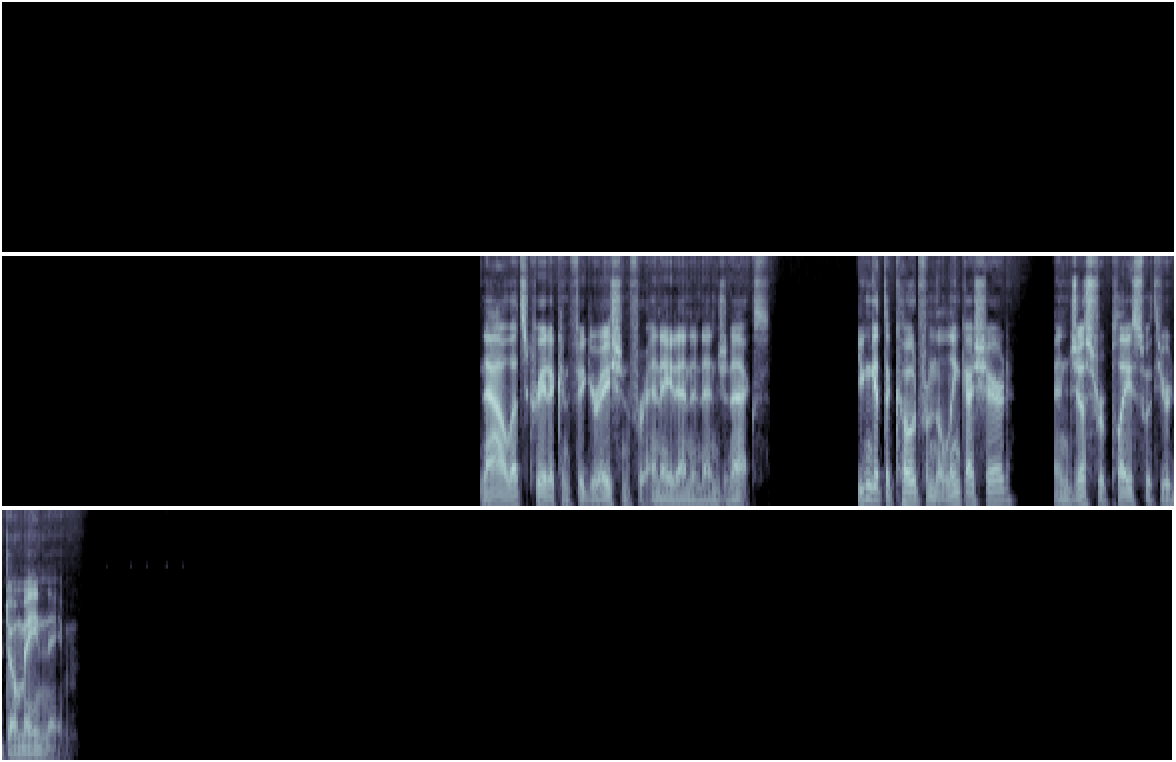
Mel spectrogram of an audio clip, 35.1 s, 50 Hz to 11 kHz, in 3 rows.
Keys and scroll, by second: 7.7 alt+super+Right, 15.6 super+v, 21.8 super+v, 23.0 Up, 25.1 Right, 29.2 BackSpace.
